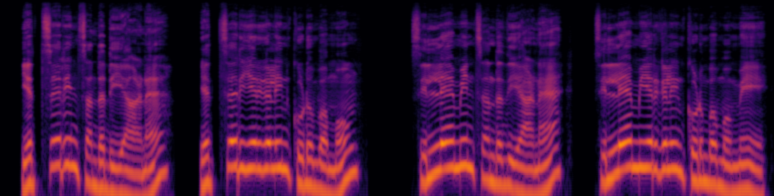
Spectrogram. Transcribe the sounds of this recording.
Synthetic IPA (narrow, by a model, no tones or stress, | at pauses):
ɛsɐɾɪnsɐnd̪ɐðɪjaːnɐ | ɛsɐɾɪjɐɾɣɐɭɪnkʊɽʊmbɐmɯm | sɪlːeːmɪnsɐnd̪ɐðɪjaːnɐ | sɪlːeːmɪjɐɾɣɐɭɪnkʊɽʊmbɐmɯmeː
